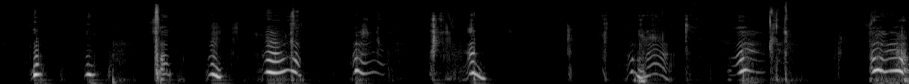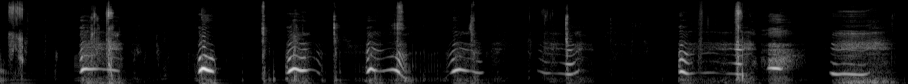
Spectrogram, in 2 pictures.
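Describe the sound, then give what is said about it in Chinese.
Rapid, heavy breathing mixed with many short voiced moans comes in quick, uneven bursts separated by brief gaps. It is fairly loud and has no words. “你的呼吸听上去好急促。”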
